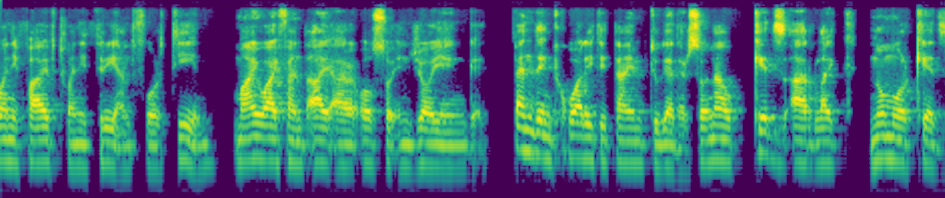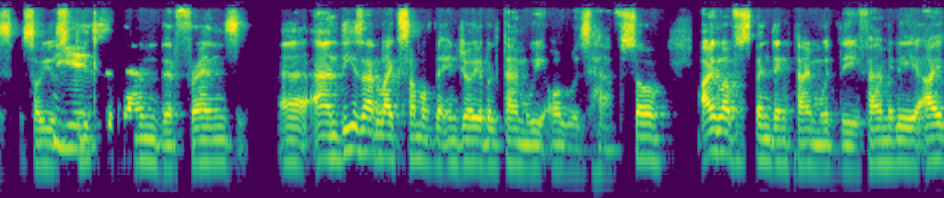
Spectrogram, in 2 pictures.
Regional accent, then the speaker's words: Jordan; also born or lived in Arabian Gulf; I come from a family that I was raised in Jordan and the Arabian Gulf.

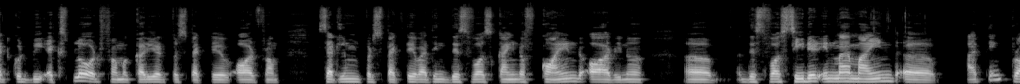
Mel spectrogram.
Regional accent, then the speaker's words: Delhi, India; English is a second language; also born or lived in Germany; I was born and brought up in Delhi. You know, have spent I think most of my time in Delhi with my parents, and then obviously I moved to different you know cities to work. I moved to Germany to do my master.

